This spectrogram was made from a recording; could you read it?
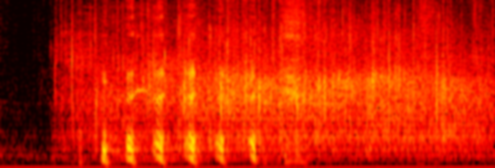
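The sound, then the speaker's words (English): An audience bursts into applause, steady clapping from many hands swelling quickly and holding at a lively level, with a few brief vocal whoops rising over it near the start. “That's where you clap.”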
